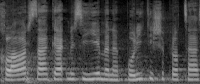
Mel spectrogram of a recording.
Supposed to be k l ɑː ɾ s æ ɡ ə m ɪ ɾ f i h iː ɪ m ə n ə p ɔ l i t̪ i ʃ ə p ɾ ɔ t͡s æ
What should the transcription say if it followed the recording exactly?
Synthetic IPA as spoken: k l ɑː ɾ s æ ɡ ə m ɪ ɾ s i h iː ɪ m ə n ə p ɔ l i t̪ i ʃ ə p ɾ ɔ t͡s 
